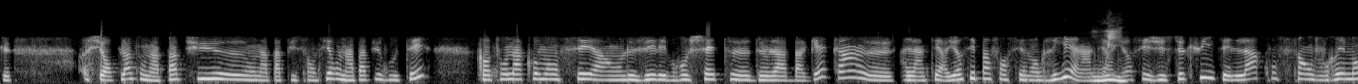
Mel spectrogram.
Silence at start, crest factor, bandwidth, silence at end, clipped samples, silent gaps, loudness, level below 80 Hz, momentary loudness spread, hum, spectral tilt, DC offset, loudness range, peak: 0 s; 16 dB; 6.2 kHz; 0 s; under 0.1%; none; -16 LUFS; -52 dBFS; 8 LU; none; -8 dB/octave; under 0.1%; 1 LU; 0 dBFS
